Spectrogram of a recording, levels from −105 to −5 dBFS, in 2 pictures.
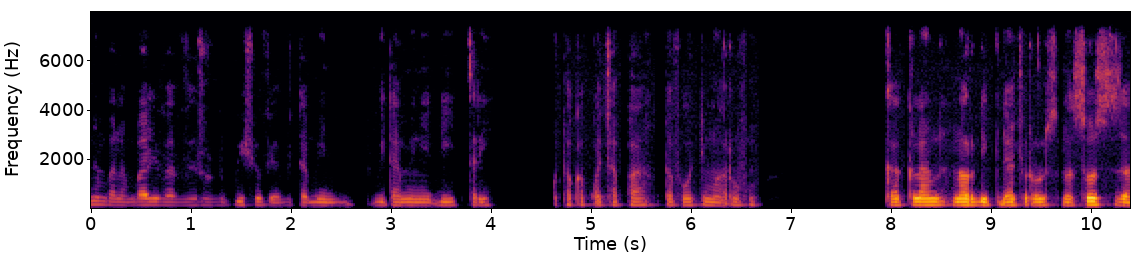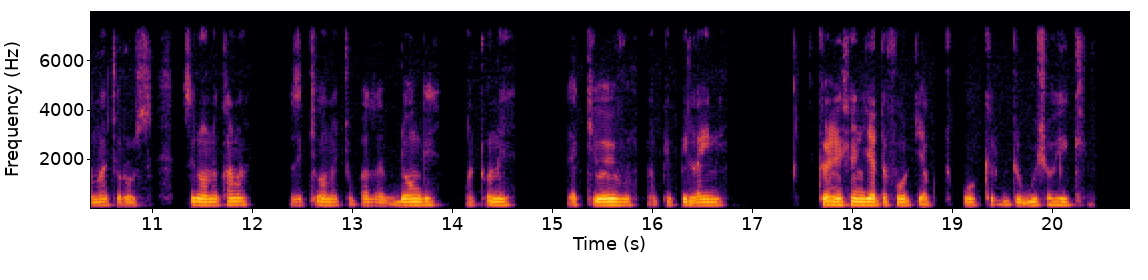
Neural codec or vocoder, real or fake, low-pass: none; real; 7.2 kHz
